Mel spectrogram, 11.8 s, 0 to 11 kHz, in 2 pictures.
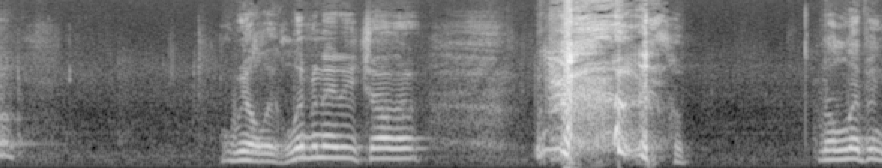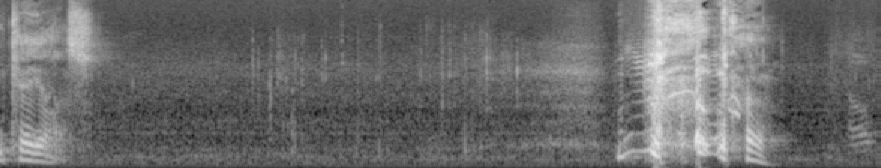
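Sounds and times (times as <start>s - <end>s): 
speech: 1.5s - 3.0s, 3.6s - 4.7s, 5.5s - 6.6s, 10.0s - 11.1s
person coughing: 3.6s - 4.6s, 10.0s - 11.1s
throat clearing: 10.0s - 11.1s.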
